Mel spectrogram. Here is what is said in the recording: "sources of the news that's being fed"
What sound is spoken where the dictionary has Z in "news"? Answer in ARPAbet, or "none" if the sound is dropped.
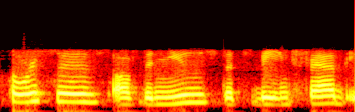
Z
